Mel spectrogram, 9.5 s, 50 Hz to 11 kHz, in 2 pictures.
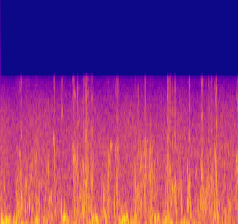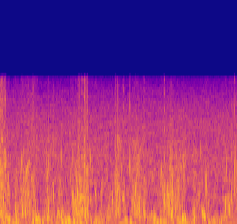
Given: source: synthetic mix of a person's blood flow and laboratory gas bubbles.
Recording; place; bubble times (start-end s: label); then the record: Doppler ultrasound of blood flow; precordium
0.00-0.11 s: bubbles
0.30-0.84 s: bubbles
0.93-1.00 s: bubbles
1.04-1.15 s: bubbles
1.19-1.33 s: bubbles
1.44-1.92 s: bubbles
1.99-2.47 s: bubbles
2.65-3.19 s: bubbles
3.32-3.87 s: bubbles
3.98-4.43 s: bubbles
4.68-4.99 s: bubbles
5.02-5.53 s: bubbles
5.67-6.07 s: bubbles
6.16-6.71 s: bubbles
6.77-6.83 s: bubbles
6.98-7.29 s: bubbles
7.32-7.90 s: bubbles
7.94-8.50 s: bubbles
8.76-8.93 s: bubbles
9.23-9.52 s: bubbles
From the record:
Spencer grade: 3 (all of the cardiac periods contain showers or single bubble signals, but not dominating or overriding the cardiac motion signals); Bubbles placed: anywhere in the cardiac cycle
